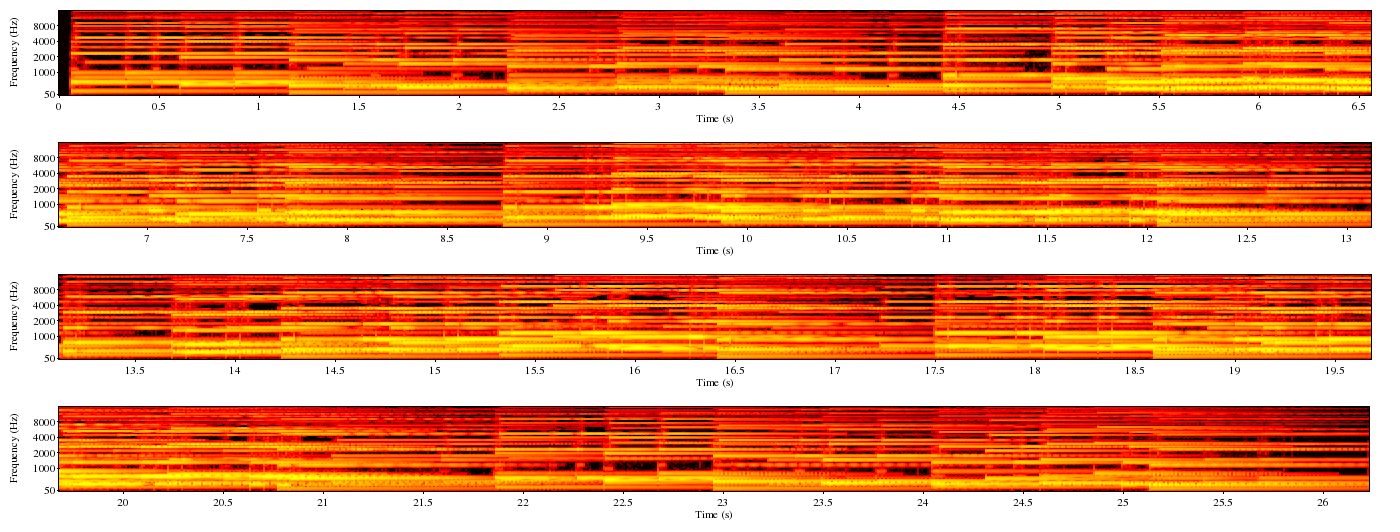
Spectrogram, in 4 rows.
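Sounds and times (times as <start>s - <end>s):
music box: 0.1s - 26.2s.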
